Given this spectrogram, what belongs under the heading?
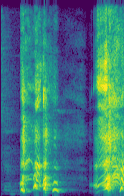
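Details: Acted cough in a comedy skit of a woman asking a doctor for cough medicine: about four short voiced coughs, then after a pause one longer cough.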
